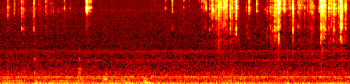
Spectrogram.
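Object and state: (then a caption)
Metal finger jewelry clinking. A gold-tone metal hand chain with filigree claw nail caps, worn on one hand, clinks as the fingers move and shake so the metal caps and chains knock together. Faint, sparse tinkles in the first three seconds give way to busier, bright jangling over a steady low hum.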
